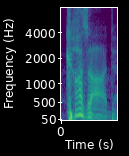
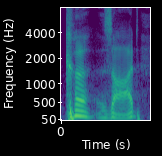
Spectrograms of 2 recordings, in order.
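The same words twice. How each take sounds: First: The first vowel sounds like 'ah'. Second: The first vowel sounds like 'uh'. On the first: The speaker calls it right. "it's an A H" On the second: The speaker calls it wrong. "not a U H, not a Khazad"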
